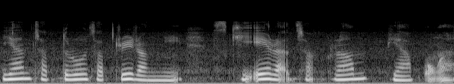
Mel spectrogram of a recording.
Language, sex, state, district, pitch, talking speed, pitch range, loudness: Garo, female, Meghalaya, West Garo Hills, 230 Hz, 90 wpm, 205-245 Hz, -16 LUFS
